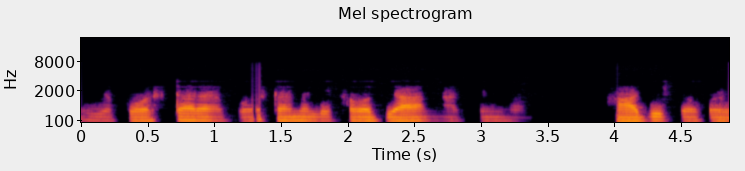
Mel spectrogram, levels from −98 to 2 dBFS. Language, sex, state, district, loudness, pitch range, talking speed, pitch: Hindi, male, Bihar, Araria, -26 LUFS, 110-120 Hz, 135 wpm, 115 Hz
